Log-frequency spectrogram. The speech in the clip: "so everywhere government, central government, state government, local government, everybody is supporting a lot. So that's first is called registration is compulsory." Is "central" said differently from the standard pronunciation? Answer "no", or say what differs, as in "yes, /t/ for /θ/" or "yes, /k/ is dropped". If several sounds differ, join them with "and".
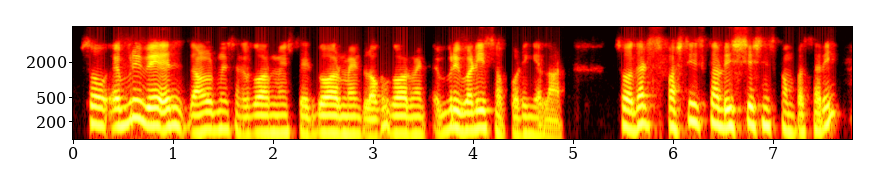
yes, /ɹ/ is dropped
